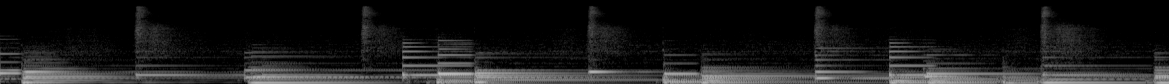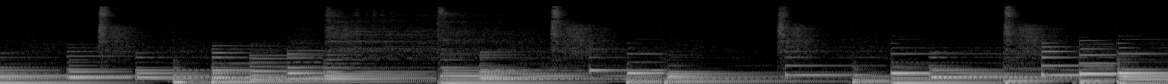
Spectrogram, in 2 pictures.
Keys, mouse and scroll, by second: 2.3 s, 2.6 z, 6.8 s, 7.0 z, 8.5 s, 8.7 x, 10.1 KP_3, 12.1-14.1 drag, 17.6 r, 18.6 click, 20.7 s, 21.5 z.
